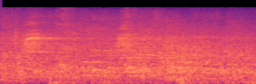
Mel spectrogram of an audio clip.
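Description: A young woman's bare feet thump softly on a mat.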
